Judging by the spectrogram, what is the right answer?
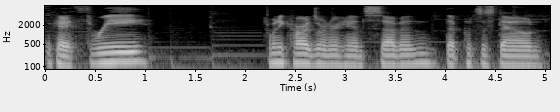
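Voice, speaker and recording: A man's voice: medium pitch, steady tone, a little slow, a little mellow, smooth. Guy streaming a game, chatty and slangy, swears a bit, music in the background. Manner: casual slangy speech with swearing. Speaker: live streamer. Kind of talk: casual live game-stream commentary and chat.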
